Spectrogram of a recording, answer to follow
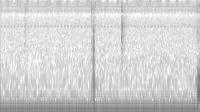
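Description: Steady low background hum with a few faint clicks around the middle.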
